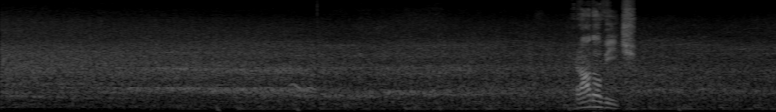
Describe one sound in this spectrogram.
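A stadium crowd murmurs and chants steadily in the background.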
